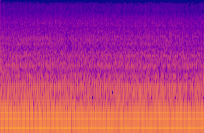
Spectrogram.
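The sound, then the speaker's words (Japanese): A steady, low diesel engine rumble drones on without a break, deep and continuous, from several boats passing along a river near the sea in the early morning. No voices, just the heavy mechanical hum. “朝早い時間に船がいくつも通るディーゼルエンジンの低い音がまだ眠りの淵でもたついてる街を這うようにやったあれが苦手だった”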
